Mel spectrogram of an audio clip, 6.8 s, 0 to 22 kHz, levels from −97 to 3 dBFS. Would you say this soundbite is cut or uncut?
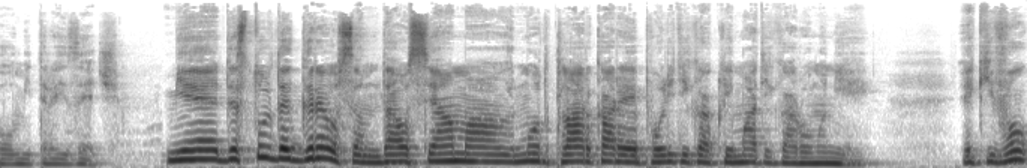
cut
